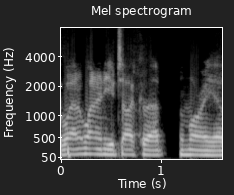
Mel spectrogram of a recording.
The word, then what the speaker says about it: Memoria: I've heard it pronounced Memoria by, I would think, people who would know. – Okay, Memoria then.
